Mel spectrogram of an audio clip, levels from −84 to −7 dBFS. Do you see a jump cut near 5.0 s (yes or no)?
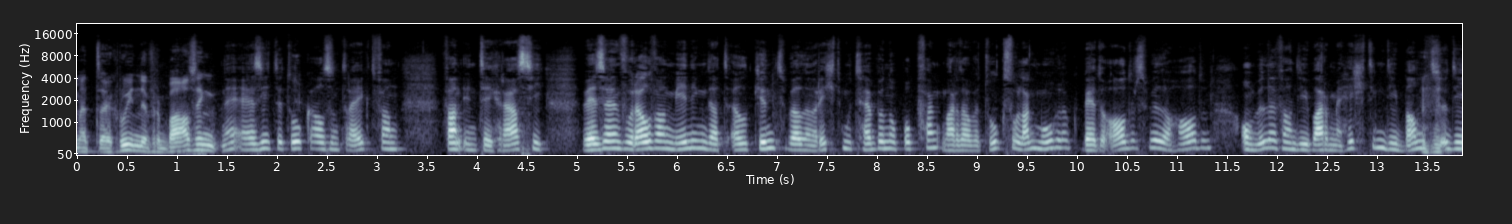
no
